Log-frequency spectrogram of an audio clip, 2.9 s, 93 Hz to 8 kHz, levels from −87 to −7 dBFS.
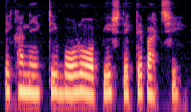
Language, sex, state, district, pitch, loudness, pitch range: Bengali, female, West Bengal, Cooch Behar, 200 Hz, -17 LUFS, 190-210 Hz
